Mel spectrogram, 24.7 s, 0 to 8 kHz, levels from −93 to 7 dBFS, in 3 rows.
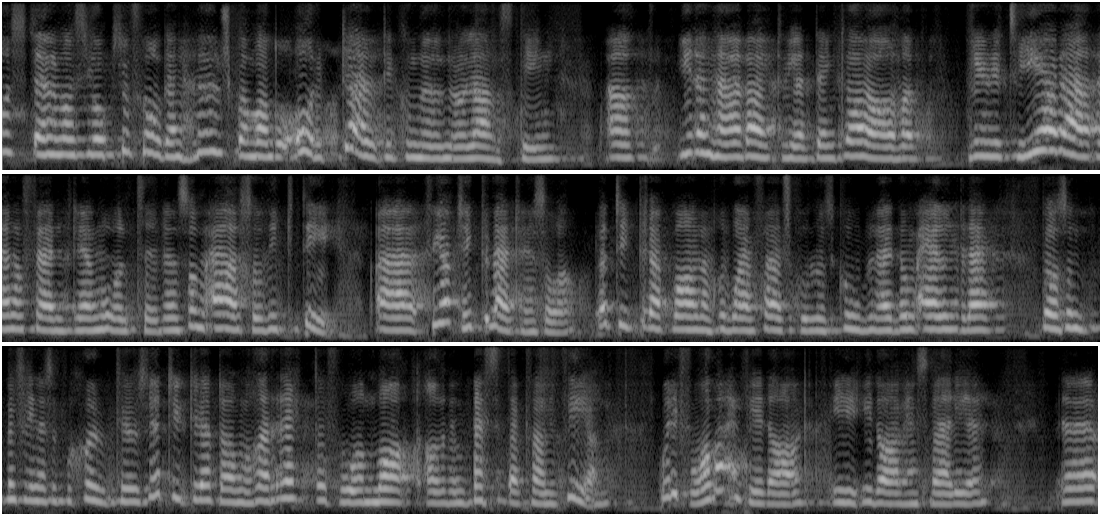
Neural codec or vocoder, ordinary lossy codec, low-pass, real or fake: codec, 16 kHz, 1 kbps, FreqCodec, smaller model; none; none; fake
